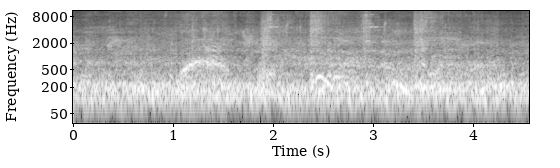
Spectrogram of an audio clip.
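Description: Heavy blows thud and smack in quick succession.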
